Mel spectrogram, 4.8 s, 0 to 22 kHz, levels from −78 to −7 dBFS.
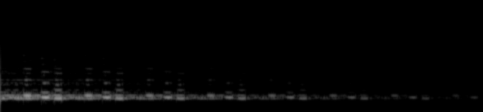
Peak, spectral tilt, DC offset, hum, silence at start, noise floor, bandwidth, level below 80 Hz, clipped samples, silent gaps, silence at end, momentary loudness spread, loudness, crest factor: -32 dBFS; -3 dB/octave; under 0.1%; none; 0 s; -74 dBFS; 4.6 kHz; under -90 dBFS; under 0.1%; none; 0.05 s; 24 LU; -48 LUFS; 18 dB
